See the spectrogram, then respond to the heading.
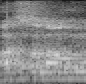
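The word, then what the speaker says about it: السلام: सलाम का सही तरीका इसमें लाम क्योंकि साइलेंट है इसलिए ऊपर एराब आएगा अस्सलाम अब ये है शद आ जाएगा दो बार सीन पड़ा जाएगा अ सलाम लाम नहीं पढ जाएगा लाम साइलेंट है इसके अंदर शमसी हर्फ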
